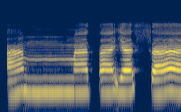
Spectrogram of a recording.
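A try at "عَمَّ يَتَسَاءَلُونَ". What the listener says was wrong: Terbalik. Ain. Amma yatasaalun.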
